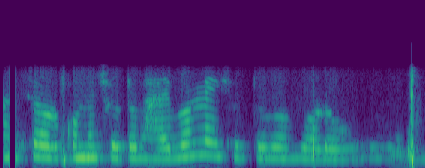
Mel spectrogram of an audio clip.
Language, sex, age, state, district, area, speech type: Bengali, female, 18-30, West Bengal, Purba Bardhaman, urban, conversation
